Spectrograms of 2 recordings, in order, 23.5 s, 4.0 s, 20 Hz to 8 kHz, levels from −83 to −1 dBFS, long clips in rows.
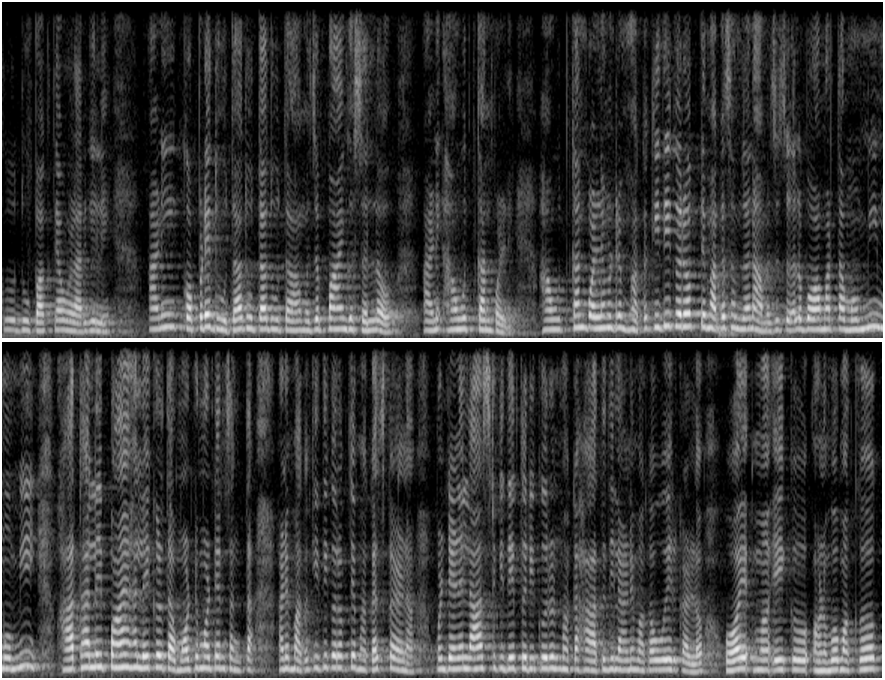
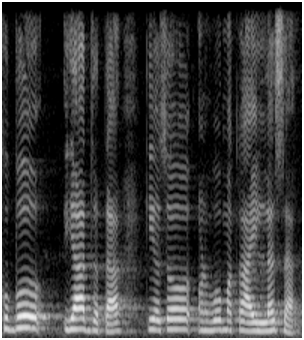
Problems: none marked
